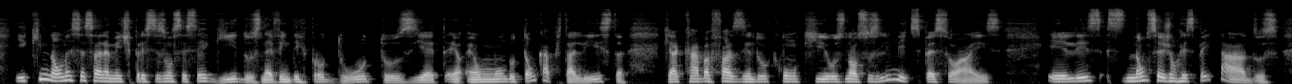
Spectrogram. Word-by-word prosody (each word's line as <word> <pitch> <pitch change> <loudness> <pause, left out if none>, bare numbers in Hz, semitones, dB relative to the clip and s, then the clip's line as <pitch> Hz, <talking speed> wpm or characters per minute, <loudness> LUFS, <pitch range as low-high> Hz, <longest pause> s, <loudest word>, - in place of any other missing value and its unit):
e 155 - +1
que 165 - -5
não 180 -9 +4
necessariamente 170 -8 +1
precisam 140 0 0
ser 135 0 -1
seguidos, 115 -6 -1
né, 105 -1 +4
vender 115 -1 0
produtos 105 0 -2
e 105 +2 +1
é 105 - +4
te 110 +1 -3
é 105 - +4
é 110 - +2
um 120 +1 +3
mundo 120 -1 +1
tão 155 +8 -1
capitalista 110 - -2 0.4
que 130 - -1
acaba 130 +2 +2
fazendo 125 -3 +1
com 130 -2 0
que 125 +1 -1
os 125 0 0
nossos 130 0 +2
limites 185 +1 -2
pessoais, 100 -6 -1 0.5
eles 145 +6 +2
se 145 - -4
não 160 +5 +4
sejam 160 -4 +3
respeitados, 115 - -2
125 Hz, 155 wpm, -22 LUFS, 110-145 Hz, 0.5 s, não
